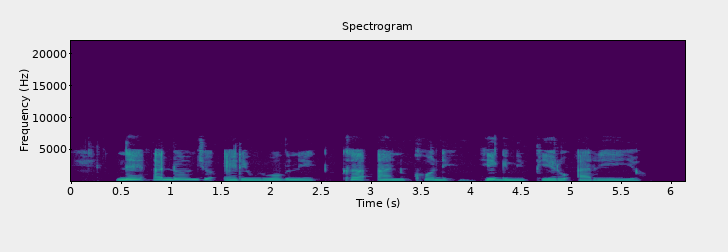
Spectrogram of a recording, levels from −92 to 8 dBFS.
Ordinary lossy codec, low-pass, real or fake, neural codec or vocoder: none; 7.2 kHz; real; none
